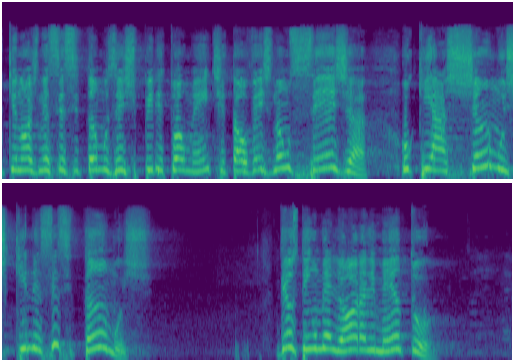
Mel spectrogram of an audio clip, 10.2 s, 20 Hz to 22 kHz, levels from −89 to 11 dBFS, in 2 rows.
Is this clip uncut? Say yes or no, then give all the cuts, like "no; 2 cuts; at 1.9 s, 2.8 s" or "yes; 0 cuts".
no; 1 cut; at 8.0 s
